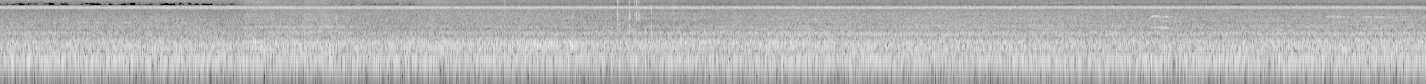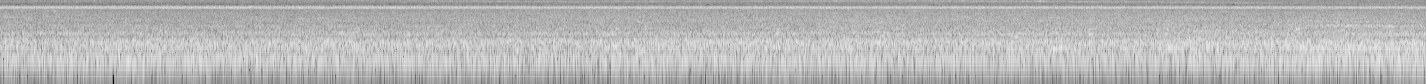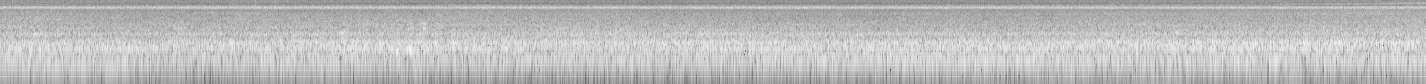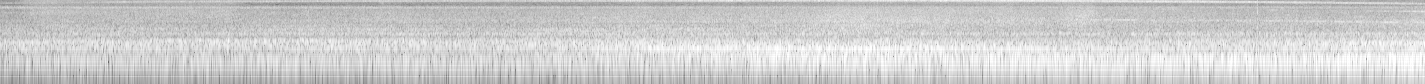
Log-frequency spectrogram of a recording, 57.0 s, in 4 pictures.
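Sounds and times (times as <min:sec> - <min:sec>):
distant locomotive rumble: 0:00.0 - 0:57.0
insect drone: 0:00.0 - 0:57.0
faint bird chirps: 0:11.5 - 0:11.9, 0:13.2 - 0:14.6.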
